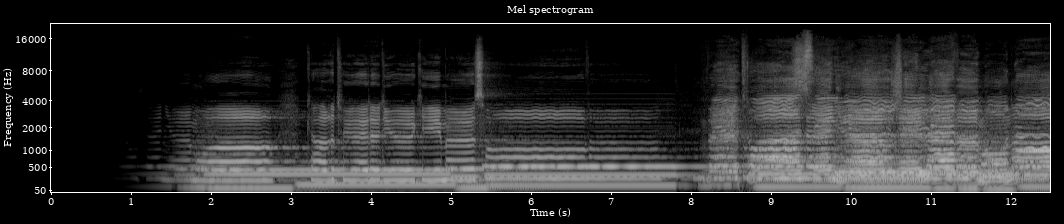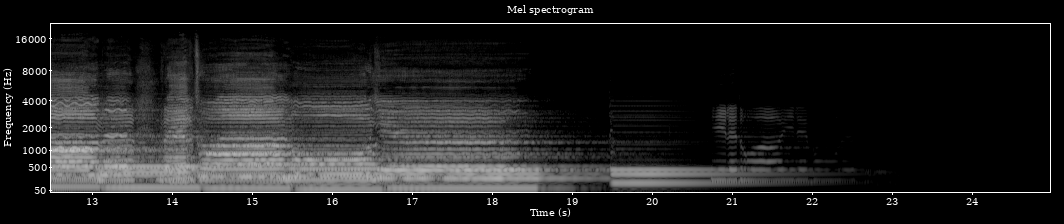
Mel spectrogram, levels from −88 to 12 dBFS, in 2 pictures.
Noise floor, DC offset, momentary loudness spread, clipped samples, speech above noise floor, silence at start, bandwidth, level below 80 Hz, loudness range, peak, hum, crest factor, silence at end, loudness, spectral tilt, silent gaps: under -90 dBFS; under 0.1%; 12 LU; under 0.1%; over 67 dB; 1.55 s; 18 kHz; -46 dBFS; 11 LU; -6 dBFS; none; 18 dB; 3.55 s; -24 LUFS; -5.5 dB/octave; none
